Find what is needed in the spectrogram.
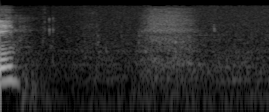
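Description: A single short sniff, a quick breath drawn in through the nose about a second in, following the end of a spoken word.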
